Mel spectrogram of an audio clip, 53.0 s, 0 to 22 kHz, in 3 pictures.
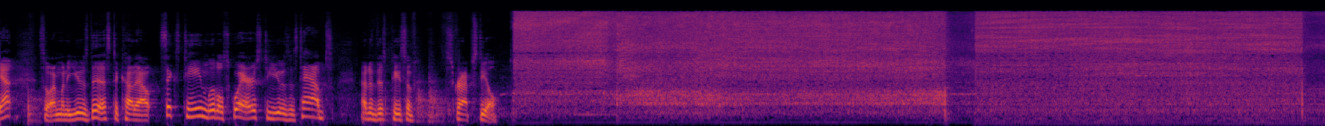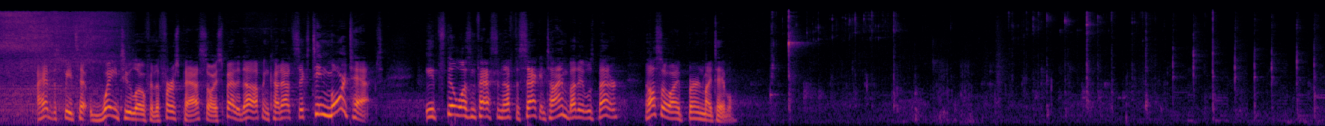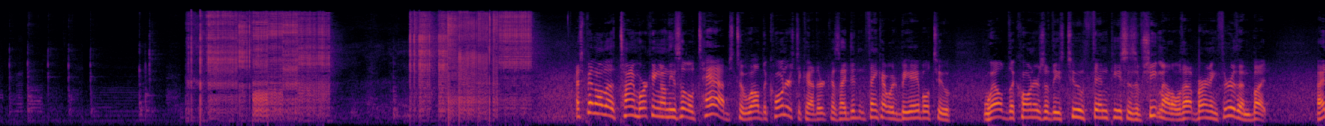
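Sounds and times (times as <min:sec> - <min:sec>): plasma cutter hissing: 0:06.8 - 0:19.4.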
